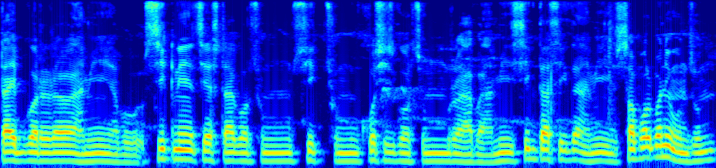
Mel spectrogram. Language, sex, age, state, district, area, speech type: Nepali, male, 30-45, West Bengal, Jalpaiguri, urban, spontaneous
